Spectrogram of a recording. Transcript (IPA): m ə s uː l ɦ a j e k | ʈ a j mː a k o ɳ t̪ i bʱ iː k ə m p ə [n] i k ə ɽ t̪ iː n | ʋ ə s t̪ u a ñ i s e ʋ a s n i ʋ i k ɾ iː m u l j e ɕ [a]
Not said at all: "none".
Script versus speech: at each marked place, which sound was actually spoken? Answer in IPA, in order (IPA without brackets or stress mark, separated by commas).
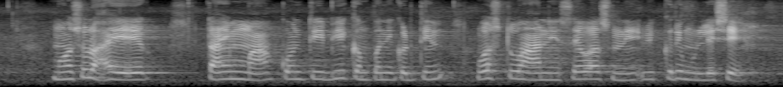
n, e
